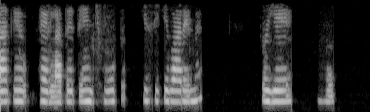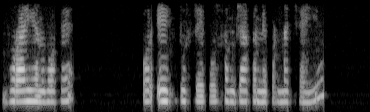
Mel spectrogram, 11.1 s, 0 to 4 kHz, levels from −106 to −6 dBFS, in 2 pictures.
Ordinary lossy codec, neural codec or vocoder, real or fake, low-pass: none; none; real; 3.6 kHz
